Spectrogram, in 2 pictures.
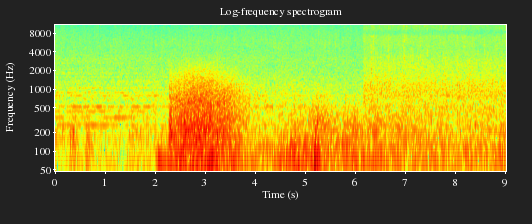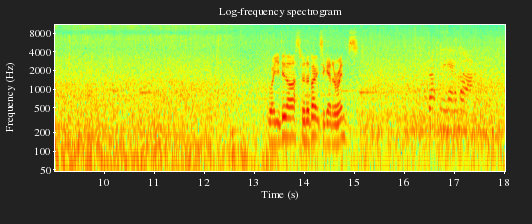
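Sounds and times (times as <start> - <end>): heavy rain falling: 0.0 - 18.0
short low thunder boom: 2.0 - 6.8
thunderclap rumbling: 2.0 - 13.3.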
